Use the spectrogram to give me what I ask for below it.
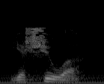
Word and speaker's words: Yeshua: Do you know how the Jews pronounce the name Joshua? Yeshua.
